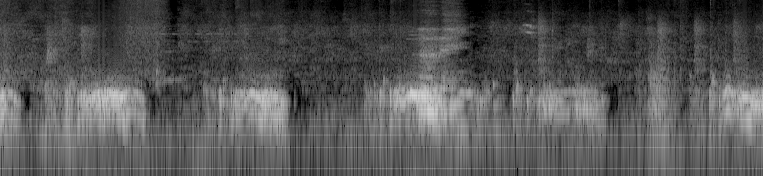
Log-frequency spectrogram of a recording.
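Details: Male white pigeon cooing: low, throaty, rolling coos in bursts of one to two seconds, separated by short quiet gaps, with a faint background hiss.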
